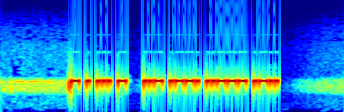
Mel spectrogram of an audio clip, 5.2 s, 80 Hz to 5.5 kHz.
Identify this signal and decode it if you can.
Morse code, heard as a keyed tone, about 29 wpm, 810 Hz. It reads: TEST UP2L
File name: UP2L-20-CW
